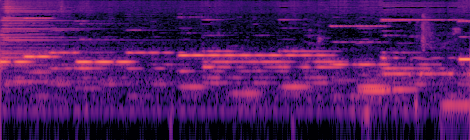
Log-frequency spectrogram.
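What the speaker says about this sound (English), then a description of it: "all my clocks are going off." Several clocks chiming eight o'clock together in a home, overlapping bell-like tones ringing and fading at a moderate, fairly quiet level over soft ticking.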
